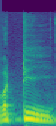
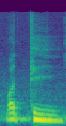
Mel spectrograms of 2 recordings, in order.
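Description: First: The word is pressed out more heavily. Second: The word is pressed out more lightly. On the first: It means sand. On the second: It means afraid.

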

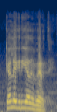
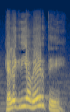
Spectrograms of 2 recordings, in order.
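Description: First: It sounds flat and not really glad. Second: It sounds warm and genuinely glad.

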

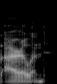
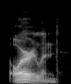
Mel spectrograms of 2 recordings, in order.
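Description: First: The word is said in a plain accent. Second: The word is said in an attempted Irish accent.

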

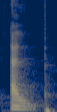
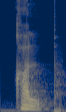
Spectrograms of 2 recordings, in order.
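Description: First: The word begins directly with a vowel. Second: The word begins with a deep q sound. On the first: This is the everyday spoken form. "Or in spoken, we don't need to pronounce the qaf, we say alb" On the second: This is the standard form. "which means heart"

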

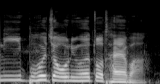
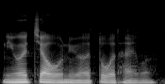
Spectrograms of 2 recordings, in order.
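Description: First: Said in the stiff, tense voice of an old veteran. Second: Said in the speaker's own normal voice.

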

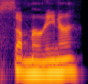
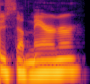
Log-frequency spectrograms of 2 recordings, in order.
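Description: First: It is not said as 'sub' plus 'mariner'. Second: It is said as 'sub' plus 'mariner'. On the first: Some people say it this way, reportedly the official form. "which some people like to call submariner" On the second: The vessel goes below the marine surface. "I'm going to stick with submariner. I mean, it's below the surface. It's below the marine"

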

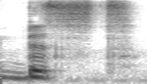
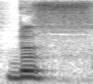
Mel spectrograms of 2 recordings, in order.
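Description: First: The name ends with a T sound. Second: The name ends without a T sound. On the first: The speaker calls it wrong. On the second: The speaker calls it right.

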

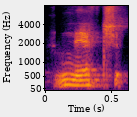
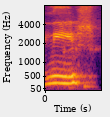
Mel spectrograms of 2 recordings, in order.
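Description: First: It is said with an American pronunciation. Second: It is said with a non-American pronunciation.

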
